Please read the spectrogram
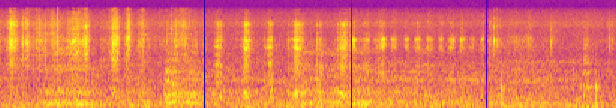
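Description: Near silence with faint handling sounds: light clicks, taps and rubs of a metal caliper and an ebony block being handled on a wooden workbench, and a quick run of about ten tiny ticks in the middle.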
